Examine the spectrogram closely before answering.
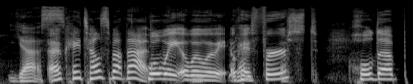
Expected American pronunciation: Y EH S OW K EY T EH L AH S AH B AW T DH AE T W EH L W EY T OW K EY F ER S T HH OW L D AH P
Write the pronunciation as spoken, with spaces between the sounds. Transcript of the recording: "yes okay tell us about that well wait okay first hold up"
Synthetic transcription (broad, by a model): Y EH S OW K EY T EH L AH S AH B AW T DH AE T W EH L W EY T OW K EY F ER S T HH OW L D AH P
